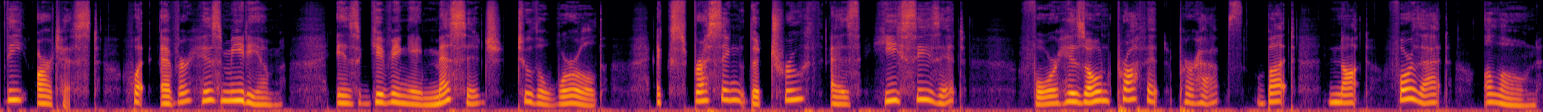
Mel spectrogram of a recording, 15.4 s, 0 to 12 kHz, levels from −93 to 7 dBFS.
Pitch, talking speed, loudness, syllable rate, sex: 205 Hz, 115 wpm, -20 LUFS, 3.5 syllables/s, female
